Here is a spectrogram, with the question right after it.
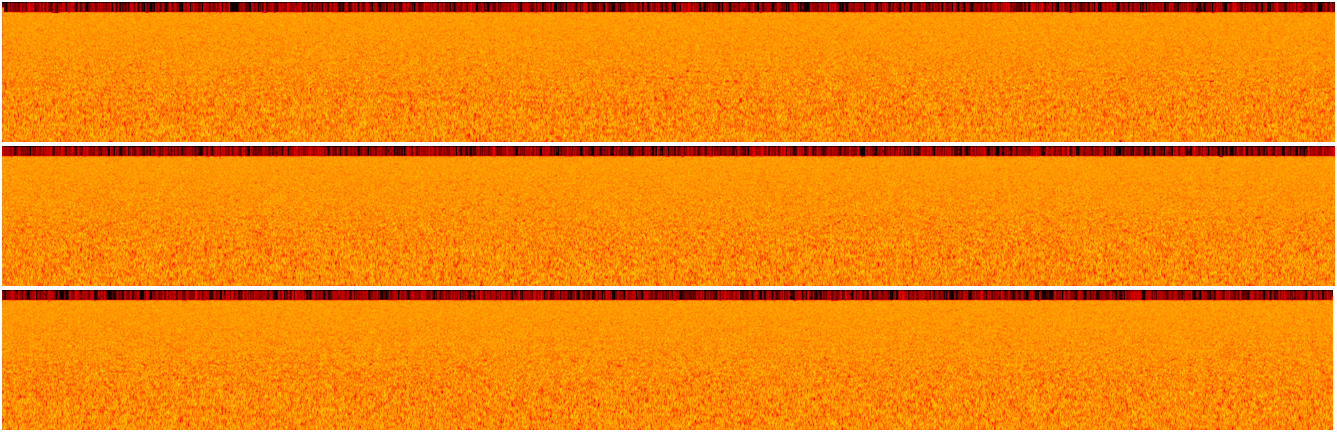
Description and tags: Tv/radio static or white noise. Generated in Audacity.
